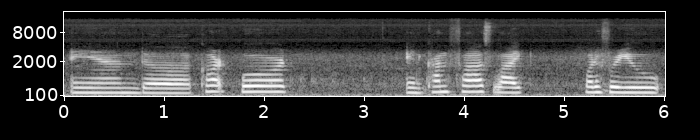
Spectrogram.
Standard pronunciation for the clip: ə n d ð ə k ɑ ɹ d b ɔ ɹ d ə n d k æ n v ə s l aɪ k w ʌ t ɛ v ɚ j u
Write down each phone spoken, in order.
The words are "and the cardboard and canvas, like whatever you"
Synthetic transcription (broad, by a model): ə n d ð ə k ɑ ɹ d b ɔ ɹ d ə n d k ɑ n f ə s l aɪ k w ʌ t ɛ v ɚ j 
